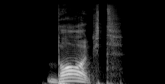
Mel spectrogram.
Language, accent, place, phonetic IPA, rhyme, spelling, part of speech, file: German, Germany, Berlin, [bɔʁkt], -ɔʁkt, borgt, verb, De-borgt.ogg
- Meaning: inflection of borgen: 1. third-person singular present 2. second-person plural present 3. plural imperative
